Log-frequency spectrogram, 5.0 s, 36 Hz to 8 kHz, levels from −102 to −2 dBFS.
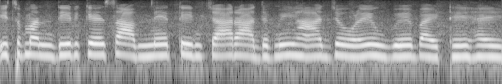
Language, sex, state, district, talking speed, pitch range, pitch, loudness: Hindi, female, Haryana, Rohtak, 130 wpm, 215-235 Hz, 225 Hz, -15 LUFS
